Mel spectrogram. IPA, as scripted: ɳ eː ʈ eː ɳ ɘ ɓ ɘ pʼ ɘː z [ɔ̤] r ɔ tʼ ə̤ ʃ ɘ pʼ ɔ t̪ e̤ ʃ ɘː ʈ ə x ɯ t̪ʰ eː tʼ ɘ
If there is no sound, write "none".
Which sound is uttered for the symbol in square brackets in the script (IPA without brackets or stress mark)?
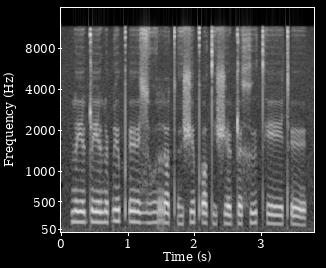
ɔ̤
